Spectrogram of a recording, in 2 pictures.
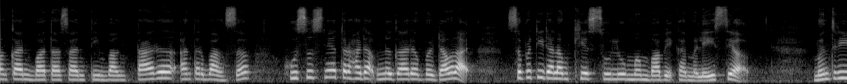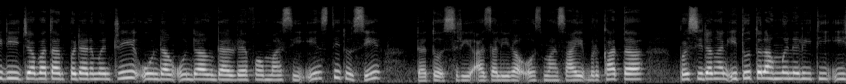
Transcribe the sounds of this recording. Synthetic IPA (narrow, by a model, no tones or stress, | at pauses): ŋkanbat̪asant̪imbaŋt̪aɾaʔant̪aɾbaŋsa | hususɲãt̪ərɦadap̚nə̃ɡaɾabərdawla̰t̪̚ | səpərt̪idalamkʰesulumə̃mbabekanmalajsia̰ | mə̃nt̪ɾidid͡ʒabat̪anpərdanamə̃nt̪ɾiʔundaŋʔṵndaŋdanrefɔrmasiʔinst̪it̪usi | d̥at̪ʊt̪sɾiʔa̰zalinaʔosmãnsaiʔ̚bərkat̪a | pərsidaŋãnit̪ut̪əlahmə̃nəlit̪iʔi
